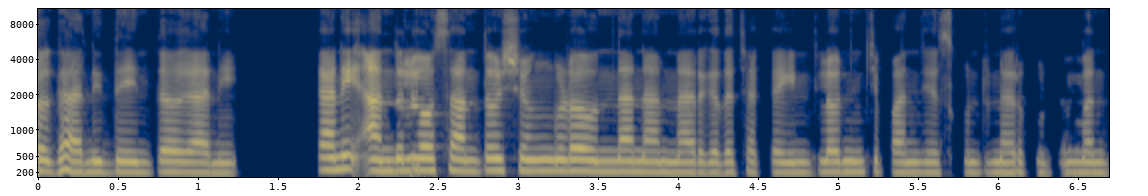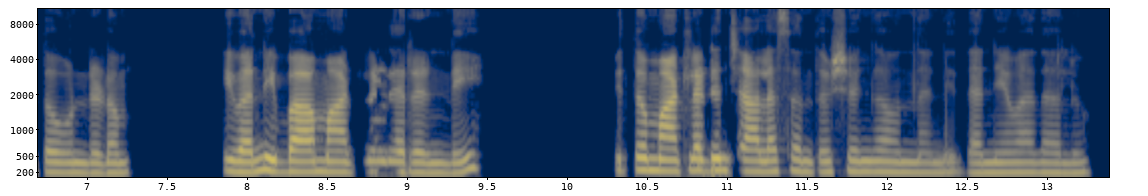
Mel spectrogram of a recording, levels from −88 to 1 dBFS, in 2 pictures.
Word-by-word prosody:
పిల్లలతో 215 Hz, -, +5 dB
కానీ 200 Hz, -2 st, +2 dB
దేంతో 195 Hz, 0 st, -1 dB
గాని, 185 Hz, -1 st, 0 dB, 0.6 s
కానీ 240 Hz, +2 st, +5 dB, 0.2 s
అందులో 225 Hz, +2 st, +3 dB, 0.2 s
సంతోషం 220 Hz, +1 st, +2 dB
కూడా 220 Hz, 0 st, +3 dB
ఉందని 205 Hz, 0 st, 0 dB
అన్నారు 195 Hz, 0 st, -1 dB
కదా! 190 Hz, 0 st, -3 dB
చక్కగా 195 Hz, 0 st, -6 dB
ఇంట్లో 200 Hz, +1 st, -2 dB
నుంచి 200 Hz, +1 st, -5 dB
పని 190 Hz, 0 st, -2 dB
చేసుకుంటున్నారు 190 Hz, 0 st, -6 dB
కుటుంబంతో 195 Hz, +1 st, -4 dB
ఉండడం 185 Hz, 0 st, -2 dB, 0.7 s
ఇవన్నీ 210 Hz, +3 st, +5 dB
బాగా 200 Hz, 0 st, +7 dB
మాట్లాడారండి 195 Hz, 0 st, -2 dB, 0.9 s
మీతో 235 Hz, -, +1 dB
మాట్లాడడం 225 Hz, +1 st, +4 dB
చాలా 205 Hz, 0 st, +2 dB
సంతోషంగా 200 Hz, 0 st, -2 dB
ఉందండి. 190 Hz, +1 st, -6 dB
ధన్యవాదాలు. 190 Hz, 0 st, -5 dB
195 Hz, 120 wpm, -25 LUFS, 190-205 Hz, 0.9 s, బాగా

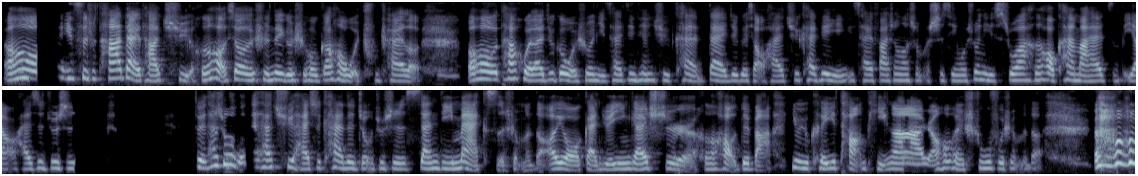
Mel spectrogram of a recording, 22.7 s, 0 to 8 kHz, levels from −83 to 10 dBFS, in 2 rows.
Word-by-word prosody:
然 225 Hz, +2 st, +2 dB
后 295 Hz, -2 st, +5 dB, 0.2 s
那 295 Hz, -, -9 dB
一 285 Hz, -, 0 dB
次 290 Hz, +1 st, 0 dB
是 275 Hz, -, -6 dB
他 285 Hz, +2 st, +6 dB
带 295 Hz, -9 st, +6 dB
她 195 Hz, -1 st, +2 dB
去， 215 Hz, -3 st, -3 dB
很 230 Hz, +2 st, -1 dB
好 295 Hz, -, +3 dB
笑 255 Hz, -3 st, +2 dB
的 220 Hz, -, +1 dB
是 230 Hz, -1 st, -3 dB
那 235 Hz, 0 st, +2 dB
个 210 Hz, -1 st, +1 dB
时 215 Hz, -1 st, -5 dB
候 205 Hz, -1 st, -1 dB
刚 230 Hz, +3 st, -1 dB
好 225 Hz, -5 st, +1 dB
我 -, -, -1 dB
出 215 Hz, -, -11 dB
差 200 Hz, 0 st, -1 dB
了， 190 Hz, -, -3 dB, 0.5 s
然 -, -, +2 dB
后 265 Hz, -2 st, +5 dB
他 275 Hz, +2 st, +2 dB
回 280 Hz, -6 st, +2 dB
来 215 Hz, 0 st, +3 dB
就 240 Hz, +3 st, -7 dB
跟 235 Hz, 0 st, +4 dB
我 190 Hz, -, 0 dB
说：” 225 Hz, +3 st, -3 dB
你 200 Hz, -3 st, -5 dB
猜 210 Hz, +2 st, -5 dB
今 225 Hz, +2 st, -6 dB
天 225 Hz, 0 st, -4 dB
去 215 Hz, -1 st, -8 dB
看 200 Hz, -1 st, -6 dB
带 205 Hz, -2 st, 0 dB
这 205 Hz, +1 st, -4 dB
个 205 Hz, 0 st, -5 dB
小 200 Hz, -1 st, -5 dB
孩 190 Hz, -1 st, -6 dB
去 195 Hz, +4 st, -9 dB
看 225 Hz, -1 st, -4 dB
电 225 Hz, -1 st, 0 dB
影， 190 Hz, 0 st, -6 dB
你 210 Hz, -, -13 dB
猜 210 Hz, 0 st, -4 dB
发 210 Hz, 0 st, -3 dB
生 220 Hz, 0 st, -7 dB
了 215 Hz, -, -5 dB
什 215 Hz, +1 st, -12 dB
么 205 Hz, 0 st, -18 dB
事 215 Hz, -, -4 dB
情？” 205 Hz, 0 st, -8 dB
我 200 Hz, -, -7 dB
说：” 250 Hz, +6 st, -5 dB
你 220 Hz, -3 st, -4 dB
说 205 Hz, +3 st, -1 dB
啊， 220 Hz, -, +2 dB
很 230 Hz, +2 st, -4 dB
好 235 Hz, -, +3 dB
看 230 Hz, +2 st, -1 dB
吗， 200 Hz, -1 st, +5 dB
还 195 Hz, +1 st, -1 dB
是 -, -, -13 dB
怎 195 Hz, -, -12 dB
么 -, -, -18 dB
样， 195 Hz, -2 st, -3 dB
还 195 Hz, -, -4 dB
是 225 Hz, +3 st, -6 dB
就 225 Hz, +2 st, -4 dB
是” 215 Hz, 0 st, -4 dB, 1.2 s
对， 255 Hz, -3 st, +4 dB
他 305 Hz, +6 st, +1 dB
说： 360 Hz, +1 st, +3 dB
“我 210 Hz, -, -3 dB
带 260 Hz, -, -4 dB
她 250 Hz, -1 st, +1 dB
去 260 Hz, 0 st, -2 dB
还 195 Hz, -5 st, 0 dB
是 195 Hz, -, -7 dB
看 230 Hz, +1 st, -1 dB
那 220 Hz, -, +1 dB
种， 205 Hz, 0 st, -6 dB
就 215 Hz, -, -7 dB
是 205 Hz, -2 st, -2 dB
3DMAX 210 Hz, -3 st, +2 dB
什 -, -, -9 dB
么 150 Hz, -, -13 dB
的。” -, -, -7 dB
哎 195 Hz, -, +2 dB
哟， 170 Hz, -6 st, +3 dB
感 160 Hz, -, 0 dB
觉 185 Hz, -1 st, -1 dB
应 200 Hz, +1 st, 0 dB
该 200 Hz, -1 st, +4 dB
是 210 Hz, -3 st, 0 dB
很 195 Hz, -1 st, -5 dB
好， -, -, +1 dB
对 200 Hz, -, -1 dB
吧？ -, -, -1 dB, 0.2 s
又 240 Hz, -5 st, 0 dB
可 230 Hz, -, -3 dB
以 220 Hz, +3 st, +2 dB
躺 220 Hz, -, +1 dB
平 195 Hz, -1 st, -6 dB
啊， 200 Hz, 0 st, +8 dB, 0.2 s
然 -, -, 0 dB
后 230 Hz, 0 st, -2 dB
很 220 Hz, -6 st, -3 dB
舒 220 Hz, +6 st, -3 dB
服 210 Hz, -2 st, -4 dB
什 215 Hz, -, -7 dB
么 -, -, -18 dB
的。 -, -, -11 dB, 0.5 s
然 -, -, +10 dB
后 400 Hz, -, +11 dB
215 Hz, 330 characters per minute, -23 LUFS, 200-230 Hz, 1.2 s, 后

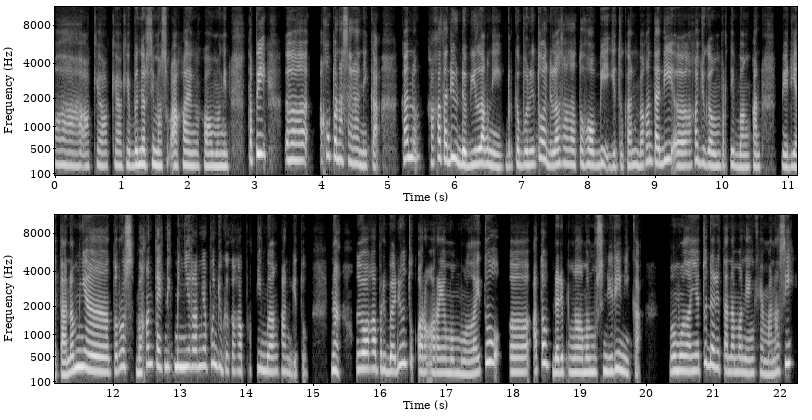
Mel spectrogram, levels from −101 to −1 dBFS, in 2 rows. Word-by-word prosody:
Wah. 215 Hz, -3 st, -3 dB
Oke 210 Hz, +3 st, -11 dB
oke 215 Hz, +3 st, -13 dB
oke. 215 Hz, +2 st, -5 dB
Bener 235 Hz, +1 st, +5 dB
sih, 240 Hz, -, +1 dB
masuk 215 Hz, -1 st, -2 dB
akal 215 Hz, +1 st, 0 dB
yang 215 Hz, 0 st, 0 dB
Kakak 205 Hz, 0 st, -2 dB
omongin. 205 Hz, 0 st, 0 dB, 0.3 s
Tapi, 300 Hz, +7 st, +6 dB, 0.4 s
eee, 295 Hz, 0 st, +2 dB, 0.2 s
aku 375 Hz, -, -3 dB
penasaran 280 Hz, -6 st, +1 dB
nih, 215 Hz, 0 st, -5 dB
Kak. -, -, -4 dB, 0.3 s
Kan 315 Hz, +2 st, +3 dB, 0.3 s
Kakak 260 Hz, +6 st, 0 dB
tadi 310 Hz, -, +3 dB
udah 230 Hz, -2 st, +6 dB
bilang 240 Hz, +2 st, +4 dB
nih, 195 Hz, -2 st, -1 dB
berkebun 225 Hz, +1 st, -1 dB
itu 235 Hz, -, -5 dB
adalah 230 Hz, -2 st, +1 dB
salah 240 Hz, -2 st, -2 dB
satu 240 Hz, +1 st, -3 dB
hobi 225 Hz, -2 st, -1 dB
gitu 210 Hz, 0 st, -6 dB
kan. 220 Hz, +1 st, -2 dB
Bahkan 275 Hz, +6 st, -2 dB
tadi, 265 Hz, +4 st, +2 dB
eee, 210 Hz, 0 st, +1 dB
Kakak 290 Hz, +6 st, -2 dB
juga 230 Hz, -2 st, -1 dB
mempertimbangkan 205 Hz, -2 st, -3 dB, 0.3 s
media 200 Hz, 0 st, -1 dB
tanamnya, 250 Hz, +1 st, +5 dB
terus 310 Hz, +5 st, -2 dB
bahkan 235 Hz, +10 st, +1 dB
teknik 315 Hz, -1 st, -1 dB
menyiramnya 315 Hz, +1 st, +4 dB
pun 375 Hz, -, +1 dB
juga 265 Hz, -3 st, -4 dB
Kakak 250 Hz, -1 st, -4 dB
pertimbangkan 250 Hz, -2 st, -2 dB
gitu. 235 Hz, -, -13 dB, 0.3 s
Nah, 265 Hz, -1 st, +3 dB, 0.2 s
kalau 285 Hz, +1 st, +4 dB
Kakak 285 Hz, 0 st, 0 dB
pribadi, 255 Hz, 0 st, +1 dB
untuk 370 Hz, -, -8 dB
orang-orang 235 Hz, -1 st, 0 dB
yang 230 Hz, -, -2 dB
memulai 215 Hz, 0 st, -2 dB
tuh 405 Hz, -, +1 dB, 0.2 s
eee, 240 Hz, 0 st, +1 dB
atau 355 Hz, +10 st, -1 dB
dari 235 Hz, 0 st, +2 dB
pengalamanmu 235 Hz, 0 st, 0 dB
sendiri 255 Hz, +3 st, +1 dB
nih, 230 Hz, -3 st, -2 dB
Kak, -, -, -8 dB, 0.4 s
memulainya 255 Hz, 0 st, +2 dB
itu 390 Hz, -, -2 dB
dari 330 Hz, -4 st, +1 dB
tanaman 240 Hz, -2 st, -2 dB
yang 225 Hz, 0 st, -3 dB
kayak 230 Hz, -2 st, -6 dB
mana 205 Hz, +4 st, -3 dB
sih? 370 Hz, +9 st, +1 dB
240 Hz, 195 wpm, -22 LUFS, 220-280 Hz, 0.4 s, Tapi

